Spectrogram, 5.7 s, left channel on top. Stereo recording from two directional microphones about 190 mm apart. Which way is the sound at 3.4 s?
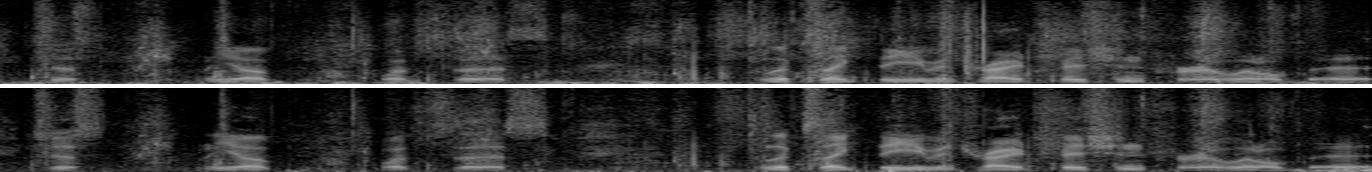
30° right (ahead or behind).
